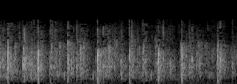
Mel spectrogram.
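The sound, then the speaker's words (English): Audience applause welcoming a guest: steady, moderately faint clapping from a group, with individual claps distinct within the crisp patter. “We can welcome him with a good round of applause.”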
